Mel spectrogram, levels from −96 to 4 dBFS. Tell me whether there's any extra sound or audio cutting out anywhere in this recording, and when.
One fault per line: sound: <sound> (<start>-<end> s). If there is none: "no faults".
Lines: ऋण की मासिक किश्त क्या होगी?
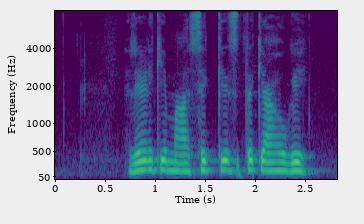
no faults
